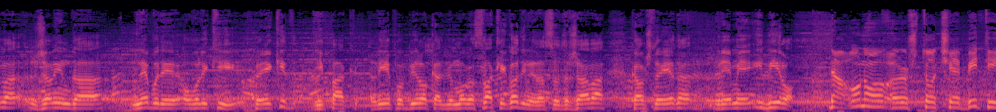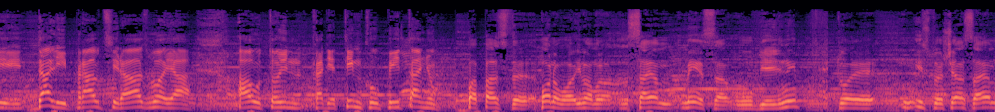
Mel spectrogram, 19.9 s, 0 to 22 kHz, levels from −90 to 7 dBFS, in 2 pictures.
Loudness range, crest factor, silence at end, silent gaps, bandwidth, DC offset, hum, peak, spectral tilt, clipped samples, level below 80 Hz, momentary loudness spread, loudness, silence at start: 1 LU; 18 dB; 0 s; none; 15.5 kHz; under 0.1%; none; -4 dBFS; -5 dB/octave; under 0.1%; -52 dBFS; 4 LU; -22 LUFS; 0 s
